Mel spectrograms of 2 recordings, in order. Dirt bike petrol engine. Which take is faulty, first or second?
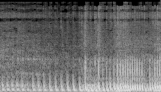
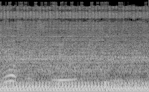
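second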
